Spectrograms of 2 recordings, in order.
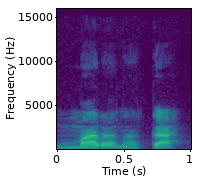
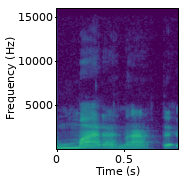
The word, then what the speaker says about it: Maranata: Agora do aramaico, eu clamo maranatá, como dizemos nós católicos, ou maranata, como dizem nossos irmãos separados, os evangélicos ou protestantes.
